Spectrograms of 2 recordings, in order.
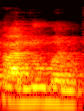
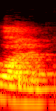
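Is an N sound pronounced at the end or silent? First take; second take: pronounced; silent. First: An N sound is pronounced at the end. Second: The word ends without an N sound. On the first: The speaker calls it wrong. "इसे हम लोग ऐसा नहीं बोलते" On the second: The speaker calls it right. "क्या पढ़ते हैं"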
